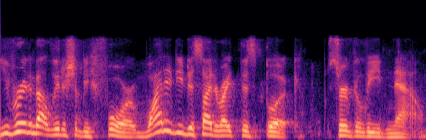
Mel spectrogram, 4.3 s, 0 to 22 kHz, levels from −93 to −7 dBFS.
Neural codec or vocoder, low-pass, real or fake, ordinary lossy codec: none; 7.2 kHz; real; Opus, 16 kbps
